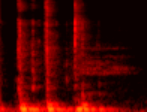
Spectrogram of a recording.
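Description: Three quick, close keystrokes on a computer keyboard while entering a password in MikroTik Winbox, crisp clicks evenly spaced in a quiet room.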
